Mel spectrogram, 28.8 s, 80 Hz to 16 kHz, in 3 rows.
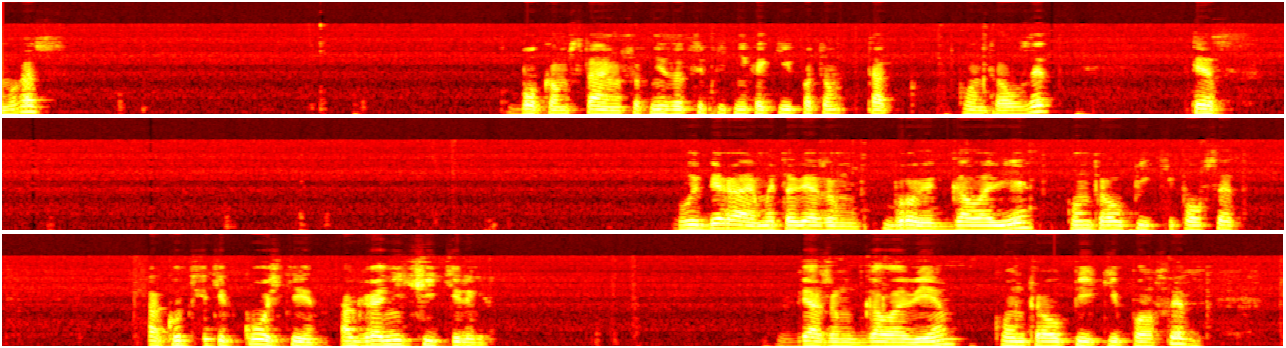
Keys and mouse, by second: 3.0 middle click, 7.2 ctrl+s, 7.6 ctrl+z, 9.0 c, 13.6-14.7 middle drag, 16.0 shift+click, 17.5 ctrl+p, 20.5 click, 23.0 shift+click, 23.8 shift+click, 25.8 shift+click, 27.0 ctrl+p.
